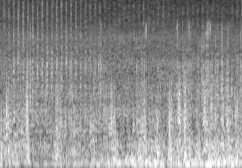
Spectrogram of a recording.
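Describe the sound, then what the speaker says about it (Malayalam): Strong wind roars and buffets the microphone in a steady, loud rush that swells and dips slightly without pause. "നല്ല കാറ്റ്"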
